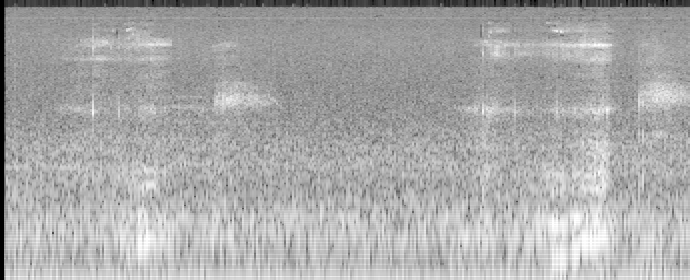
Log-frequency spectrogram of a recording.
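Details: Pet snoring while asleep on the couch: two soft, wheezy snoring breaths over steady low room hum.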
